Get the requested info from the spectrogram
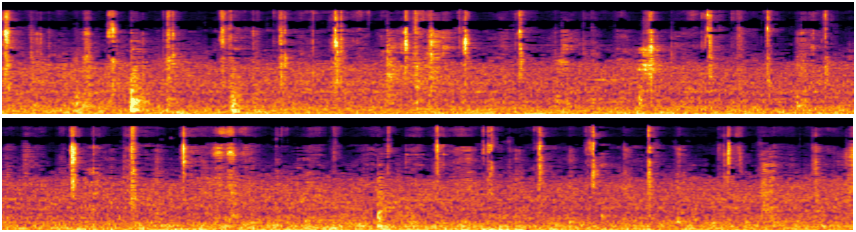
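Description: A person chewing a mouthful of stir-fried meat and rice close to the microphone: many irregular wet mouth clicks and smacks, one louder about a second in.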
